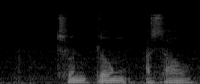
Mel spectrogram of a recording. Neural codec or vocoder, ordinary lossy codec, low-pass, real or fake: none; AAC, 32 kbps; 10.8 kHz; real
